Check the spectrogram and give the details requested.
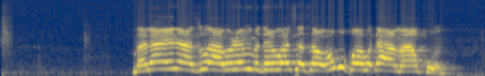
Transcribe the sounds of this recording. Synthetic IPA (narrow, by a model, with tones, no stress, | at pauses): bɐ˨la˦jɐ˦naː˨zʊ˦waː˨wʊ˦ɽɪ˦mbʊ˨dʊ˦rwɐ˦sa˨sa˦˨ʔʊ˦kʷu˨kʷoː˦hʊ˦ɗu˦ʔa˨maː˦kʷoː˨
